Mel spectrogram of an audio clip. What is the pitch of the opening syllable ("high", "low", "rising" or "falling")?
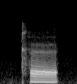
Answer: high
